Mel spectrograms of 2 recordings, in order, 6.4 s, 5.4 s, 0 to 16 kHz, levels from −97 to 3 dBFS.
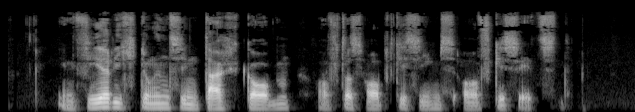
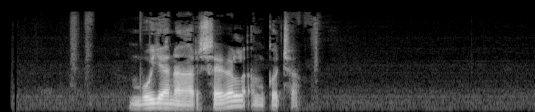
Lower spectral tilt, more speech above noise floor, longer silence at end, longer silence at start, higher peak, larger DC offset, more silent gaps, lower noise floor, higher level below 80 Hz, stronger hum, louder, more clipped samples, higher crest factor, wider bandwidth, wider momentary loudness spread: about the same, -5 dB/octave vs -4.5 dB/octave; first, 53 dB vs 44 dB; second, 0.8 s vs 2.2 s; about the same, 0.6 s vs 0.7 s; about the same, 0 dBFS vs -2 dBFS; neither; neither; first, -76 dBFS vs -63 dBFS; about the same, -52 dBFS vs -56 dBFS; neither; second, -23 LUFS vs -19 LUFS; neither; about the same, 24 dB vs 20 dB; about the same, 11.5 kHz vs 11.5 kHz; first, 19 LU vs 15 LU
